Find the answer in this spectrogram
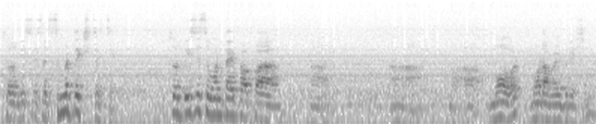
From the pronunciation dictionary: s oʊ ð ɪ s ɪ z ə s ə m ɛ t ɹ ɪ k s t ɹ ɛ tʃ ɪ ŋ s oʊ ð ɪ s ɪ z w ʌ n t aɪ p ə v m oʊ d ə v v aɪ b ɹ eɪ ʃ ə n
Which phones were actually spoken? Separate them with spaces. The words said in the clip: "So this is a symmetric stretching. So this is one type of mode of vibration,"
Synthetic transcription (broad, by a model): s oʊ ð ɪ s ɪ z ə s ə m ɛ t ɪ k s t ɛ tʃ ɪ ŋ s oʊ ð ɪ s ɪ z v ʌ n t aɪ p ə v m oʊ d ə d v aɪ b ɹ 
